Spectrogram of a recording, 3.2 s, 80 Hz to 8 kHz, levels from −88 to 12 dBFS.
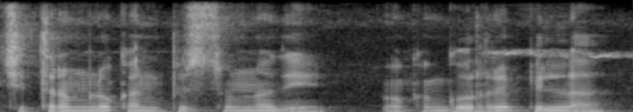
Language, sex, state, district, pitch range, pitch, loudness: Telugu, male, Andhra Pradesh, Visakhapatnam, 115-130 Hz, 115 Hz, -18 LUFS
